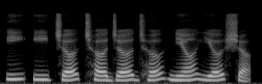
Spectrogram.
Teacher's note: तालव्य टाळूला स्पर्श करून निघणारे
